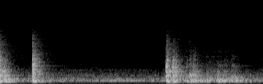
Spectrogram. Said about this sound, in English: It's at the door. Get ready. It's opening the lock.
